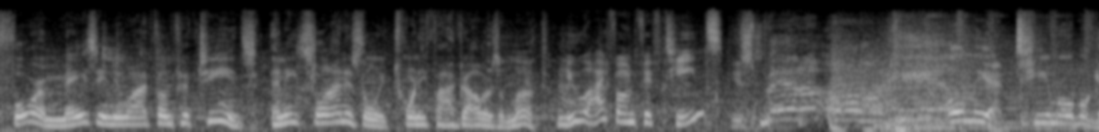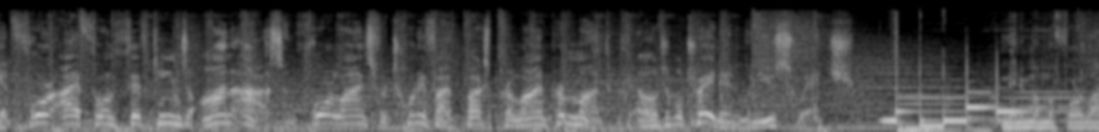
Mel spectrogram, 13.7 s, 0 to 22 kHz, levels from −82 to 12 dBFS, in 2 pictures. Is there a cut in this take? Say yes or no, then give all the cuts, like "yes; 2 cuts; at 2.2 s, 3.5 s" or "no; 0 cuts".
no; 0 cuts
